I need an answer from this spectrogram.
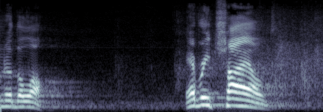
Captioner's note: applause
